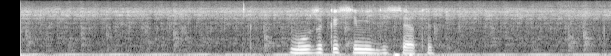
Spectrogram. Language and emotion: Russian, neutral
